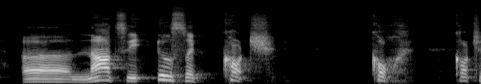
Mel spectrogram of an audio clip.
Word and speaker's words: Koch: Koch is how you say it in American.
